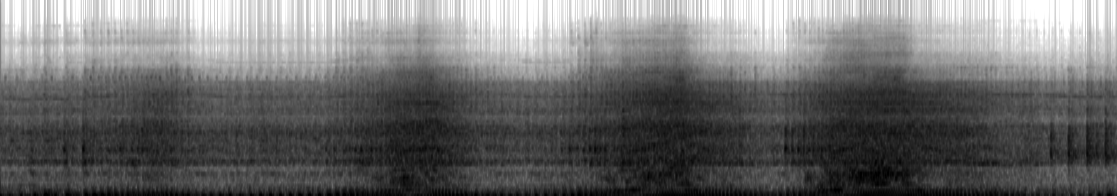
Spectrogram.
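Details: Honda Beat/Genio/Vario-type scooter after fitting a Brisk spark plug: even idle then three clean rev blips rising and falling smoothly, no misfire or stumble; normal running.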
